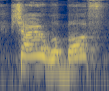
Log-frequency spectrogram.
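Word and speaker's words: LaBeouf: I don't think I said his name right sh lauff that's how you say his name I got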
